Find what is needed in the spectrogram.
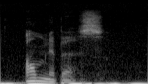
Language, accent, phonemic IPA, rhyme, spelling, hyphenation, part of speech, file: English, Received Pronunciation, /ˈɒmnɪbəs/, -ɪbəs, omnibus, om‧ni‧bus, noun / adjective / verb, En-uk-omnibus.ogg
- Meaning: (noun) 1. A bus (vehicle for transporting large numbers of people along roads) 2. An anthology of previously released material linked together by theme or author, especially in book form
